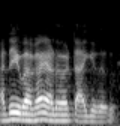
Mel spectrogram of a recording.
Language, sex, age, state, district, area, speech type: Kannada, female, 60+, Karnataka, Mysore, rural, spontaneous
